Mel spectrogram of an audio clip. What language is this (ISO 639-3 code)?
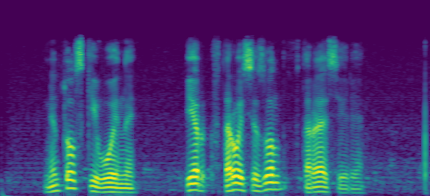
rus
